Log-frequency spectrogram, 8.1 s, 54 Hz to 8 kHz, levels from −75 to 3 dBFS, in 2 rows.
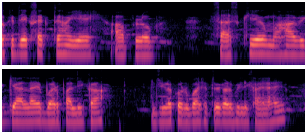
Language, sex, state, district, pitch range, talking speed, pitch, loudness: Hindi, male, Chhattisgarh, Korba, 125-135 Hz, 120 wpm, 125 Hz, -26 LUFS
